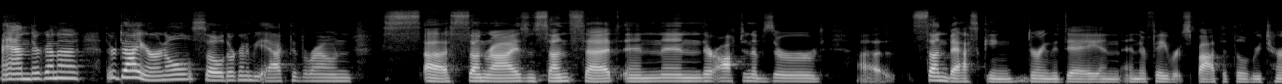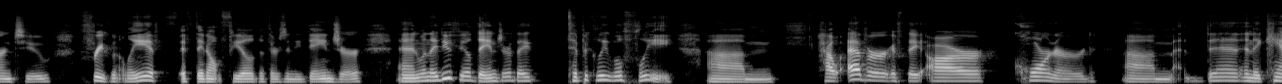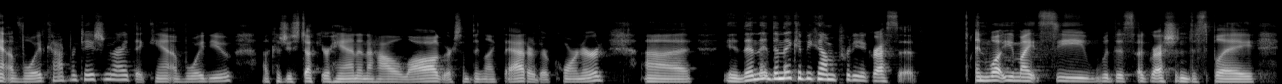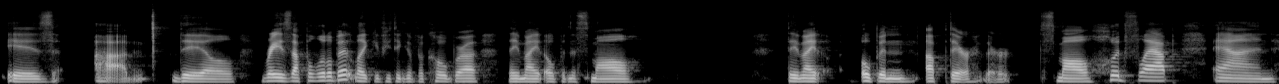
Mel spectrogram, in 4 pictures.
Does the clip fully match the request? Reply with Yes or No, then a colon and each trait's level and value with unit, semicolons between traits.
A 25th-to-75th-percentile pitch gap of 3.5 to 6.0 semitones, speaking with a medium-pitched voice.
Yes: average, 4.5 semitones; medium, 145 Hz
